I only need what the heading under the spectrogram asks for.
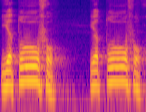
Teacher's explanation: اس میں حرف مستعلیہ یطوف، طا ہے یطوف، یطوف، خوب موٹا کر کے پڑھیں گے طا کو ورنہ یہ تا ہو جائے گی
